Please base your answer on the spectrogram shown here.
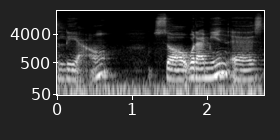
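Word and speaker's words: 两: billion anything above that whenever you see the number two starting from the thousands it must be pronounced as liang so what i mean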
